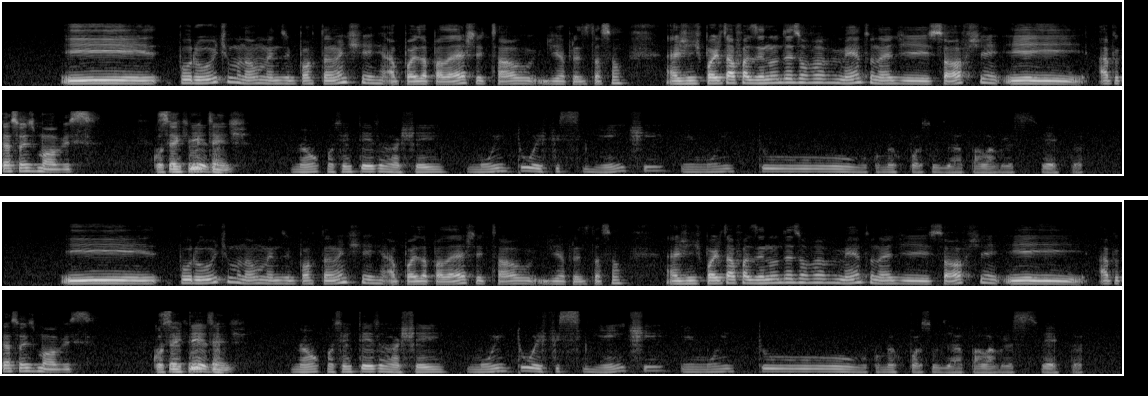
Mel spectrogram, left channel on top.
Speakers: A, on the left; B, on the right.
A: E por último, não menos importante, após a palestra e tal de apresentação, a gente pode estar fazendo o desenvolvimento, né, de software e aplicações móveis,
B: Com
A: se
B: certeza.
A: é que me entende.
B: Não, com certeza, eu achei muito eficiente e muito, como é que eu posso usar a palavra certa?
